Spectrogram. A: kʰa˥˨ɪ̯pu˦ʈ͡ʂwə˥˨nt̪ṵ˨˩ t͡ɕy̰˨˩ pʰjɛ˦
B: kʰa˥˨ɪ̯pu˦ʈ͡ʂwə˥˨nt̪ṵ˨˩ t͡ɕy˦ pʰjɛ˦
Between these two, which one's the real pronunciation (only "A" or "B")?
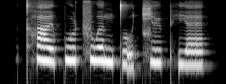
B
